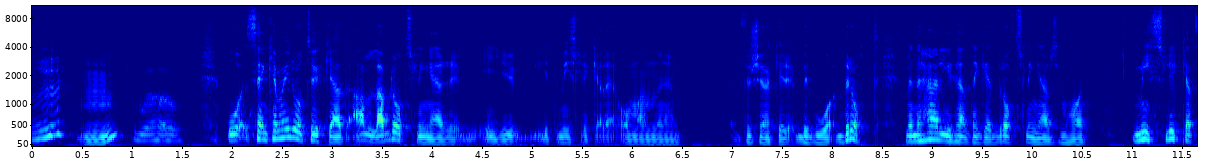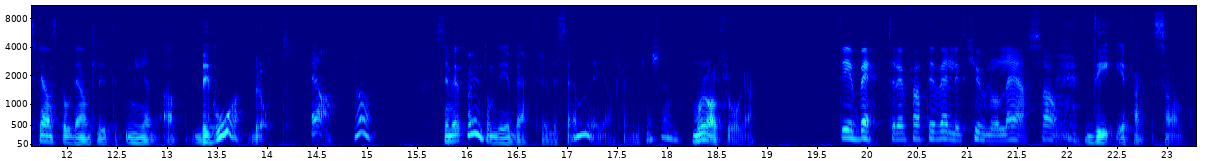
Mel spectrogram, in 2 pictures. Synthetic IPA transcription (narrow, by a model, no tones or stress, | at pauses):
wa | ɔsɛnkʰanmanjɵd̪ɔt̪ʰʏkːaːt̪a̰lːabɾɔt̪slɪŋaɾæ̰ɾjɵlḭːt̪əmɪsːlʏ̰kːa̰d̪ə̰ʔɔ̰mːa̰n | fœʂøːkəɾbɛɡoːbɾɔt̪ːmɛnd̪ɛɦæːɾæɾjɵɦeːlt̪ɛŋkəlt̪̚bɾɔt̪slɪŋaɾʂɔmɦaɾmɪsːlʏkːat̪sɡanskaʊɖ̪ɛnt̪ʰlɪt̪meːd̪a̰t̪bɛɡoːbɾɔ̰t̪ːjɑː | sɛnveːt̪majʏnt̪ɔmd̪ɛːɾbɛt̪ɾəɛlːəʂɛ̰mɾə̰ɪ̰jɛ̰nt̪ʰlɪɡənkʰanʂəɛnmʊɾɑ̰ːlfɾo̰ːɡa̰ | d̪̥ɛæbɛt̪ɾəfœɾat̪̚d̪ɛæɾvɛld̪ɪt̪kʰʉ̟ːlɔlɛːsaɔmd̪ɛʔæɾfak̚t̪ɪ̥st̪sa̰nt̪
